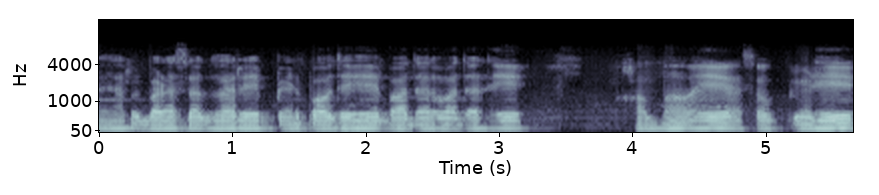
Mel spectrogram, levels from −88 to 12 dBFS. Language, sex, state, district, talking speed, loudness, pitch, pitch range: Chhattisgarhi, male, Chhattisgarh, Sarguja, 180 wpm, -17 LUFS, 95 Hz, 95-100 Hz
